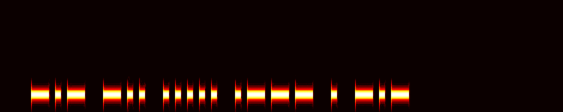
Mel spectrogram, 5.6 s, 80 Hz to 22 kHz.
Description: Morse code, heard as a keyed tone, about 21 wpm, 700 Hz. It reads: KD5JEK
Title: USA Call Signs - 6 Characters - Repeated 3x - 20wpm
